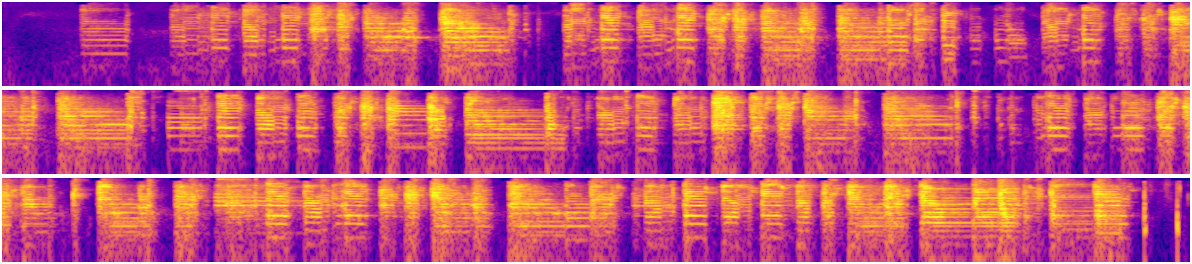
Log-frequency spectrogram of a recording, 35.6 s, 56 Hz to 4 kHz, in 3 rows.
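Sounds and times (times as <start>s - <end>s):
fast intro guitar lick: 0.8s - 35.6s.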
